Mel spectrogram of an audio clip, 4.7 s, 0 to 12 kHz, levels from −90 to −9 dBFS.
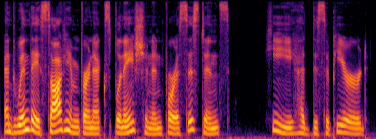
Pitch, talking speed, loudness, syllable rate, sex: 160 Hz, 180 wpm, -21 LUFS, 5.6 syllables/s, female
